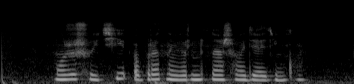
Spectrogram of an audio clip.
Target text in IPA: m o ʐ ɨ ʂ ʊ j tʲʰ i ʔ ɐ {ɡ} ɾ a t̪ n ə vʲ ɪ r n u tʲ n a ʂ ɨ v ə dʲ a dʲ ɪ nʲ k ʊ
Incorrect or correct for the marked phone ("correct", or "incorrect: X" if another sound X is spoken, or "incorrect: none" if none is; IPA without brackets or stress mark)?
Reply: incorrect: b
